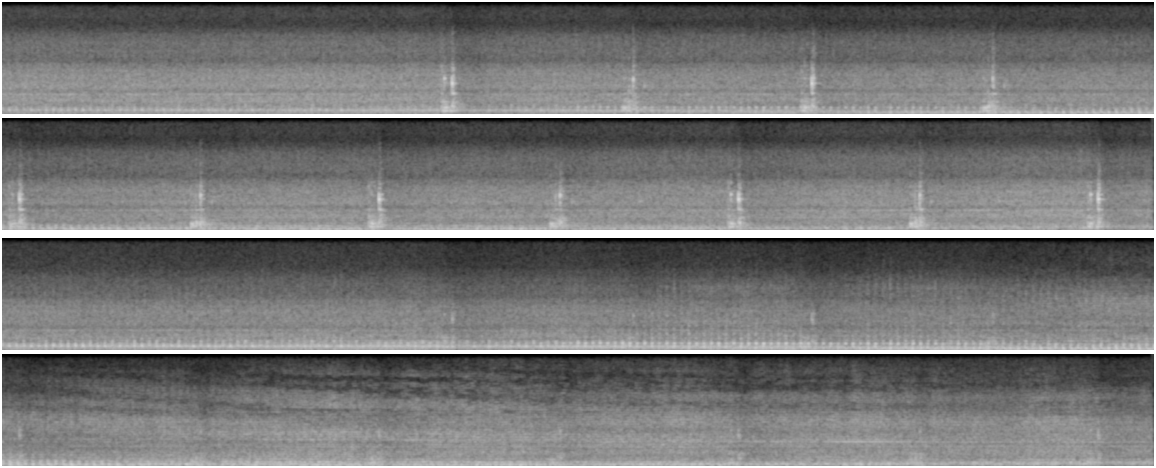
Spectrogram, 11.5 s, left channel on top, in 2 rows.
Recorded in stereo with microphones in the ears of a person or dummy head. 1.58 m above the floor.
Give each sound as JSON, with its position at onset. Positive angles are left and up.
{"t": 0.0, "sound": "a helicopter", "side_deg": -65}
{"t": 2.2, "sound": "ticking", "side_deg": 35}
